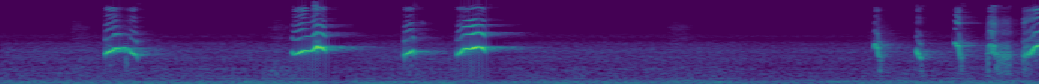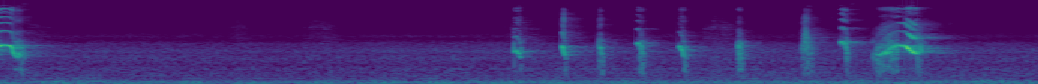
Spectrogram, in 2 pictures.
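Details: A young cockatiel sings loud squawky whistled notes. Three strong chirps open the phrase, followed by runs of short, rapid, clipped notes that are repeated unevenly. The room is otherwise quiet.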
